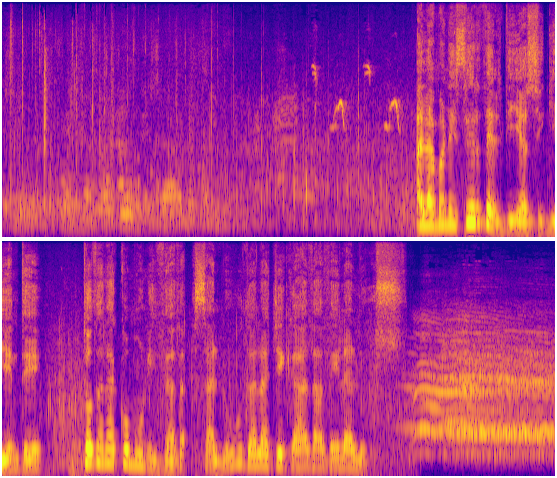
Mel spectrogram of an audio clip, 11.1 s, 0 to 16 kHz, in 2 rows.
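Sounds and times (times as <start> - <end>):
people talking in background: 0.0 - 3.4
campfire popping and crackling: 0.0 - 9.6.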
